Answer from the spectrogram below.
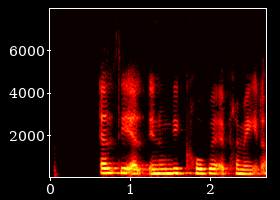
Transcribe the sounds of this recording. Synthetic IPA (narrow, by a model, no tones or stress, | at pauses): æl̰d̥iæl̰denuni̥ɡ̥ʁub̥əʔæpʰʁimɛ̰ːd̥ɐ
